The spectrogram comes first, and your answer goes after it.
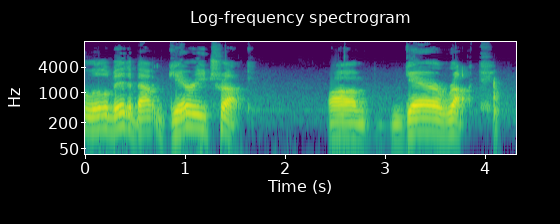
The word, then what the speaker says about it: Garruk: Garuck. Okay, that's how you're supposed to pronounce it. Garuck. So says, Mark Rosewater.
